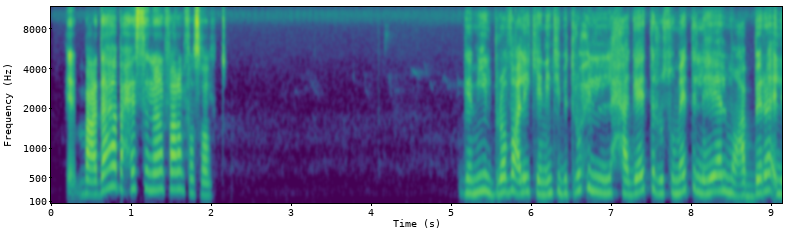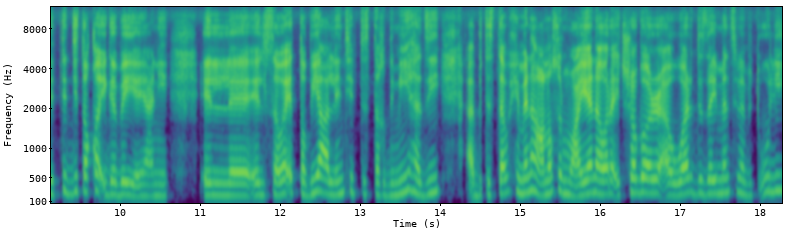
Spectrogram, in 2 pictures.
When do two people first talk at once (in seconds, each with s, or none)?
none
